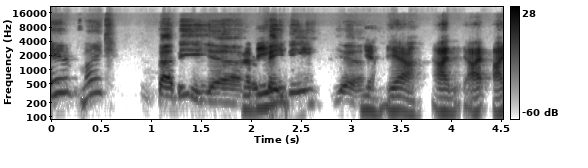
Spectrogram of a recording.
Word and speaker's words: Baby: Baby, yeah.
